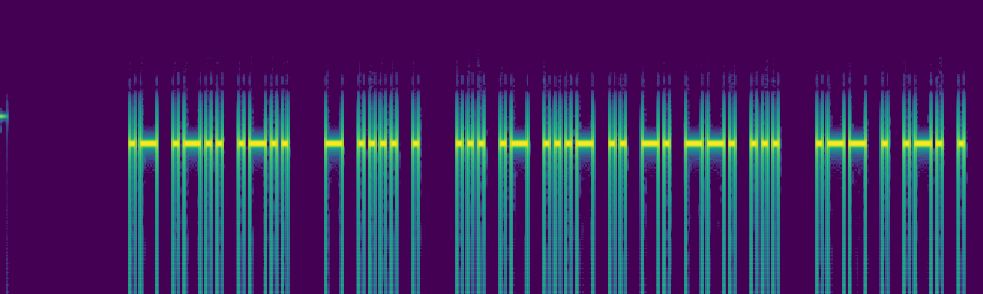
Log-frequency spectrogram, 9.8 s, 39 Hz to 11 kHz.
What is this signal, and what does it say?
Morse code, heard as a keyed tone, about 22 wpm, 700 Hz. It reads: ALL THE SAVINGS WERE
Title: Sentences from Top 1200 Words 22wpm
